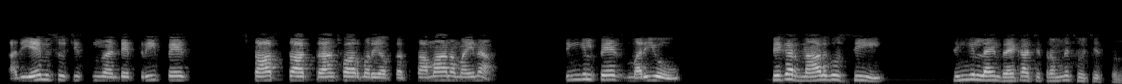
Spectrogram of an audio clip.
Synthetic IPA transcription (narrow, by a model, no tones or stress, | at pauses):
ɐd̪ie̞ːmisuːt͡ʃist̪und̪ɐɳʈe̞ːt̪ʰɾiːpe̞ːd͡ʒ | sʈaːɾsʈaːɾʈɾaːnspʰaːɾmɐɾijɔkːɐsɐmaːnɐmɐjnɐ | siŋɡilpe̞ːd͡ʒmɐɾiju | pikɐɾnaːluɡusiː | siŋɡilːɐjnɾɛːkaːt͡ʃit̪ɾɐmnisuːt͡ʃist̪und̪i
